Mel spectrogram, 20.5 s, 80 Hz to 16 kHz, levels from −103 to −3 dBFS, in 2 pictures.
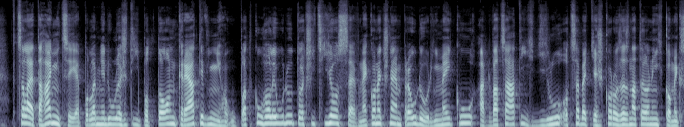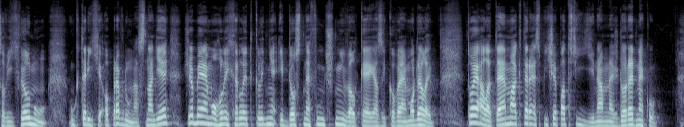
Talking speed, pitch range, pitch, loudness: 160 wpm, 140-180 Hz, 160 Hz, -25 LUFS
